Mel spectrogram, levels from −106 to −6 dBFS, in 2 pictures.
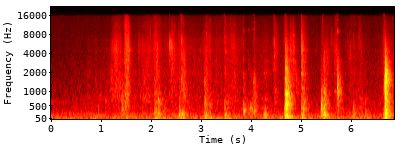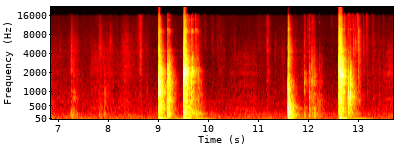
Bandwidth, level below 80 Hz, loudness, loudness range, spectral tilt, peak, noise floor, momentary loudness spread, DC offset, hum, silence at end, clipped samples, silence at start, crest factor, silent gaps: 17 kHz; -38 dBFS; -13 LUFS; 21 LU; -2 dB/octave; 0 dBFS; -58 dBFS; 28 LU; under 0.1%; none; 0.8 s; 0.2%; 4.65 s; 22 dB; none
